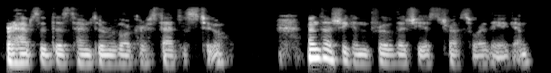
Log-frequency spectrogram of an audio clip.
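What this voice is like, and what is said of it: Character voice with Azra's accent. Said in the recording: “As I slip into Azra's accent again.”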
